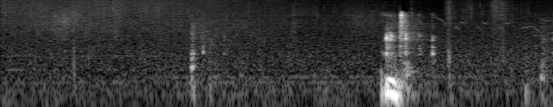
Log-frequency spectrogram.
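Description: A wooden shed door swings open.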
